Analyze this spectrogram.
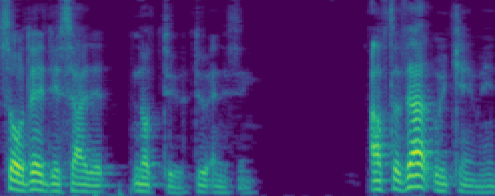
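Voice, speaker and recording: Here is a man with a Japanese accent and a fairly low pitch, using lively intonation. He speaks at a fairly slow pace, with big swings in loudness. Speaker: chocolate maker. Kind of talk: interview. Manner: halting.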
